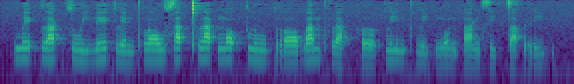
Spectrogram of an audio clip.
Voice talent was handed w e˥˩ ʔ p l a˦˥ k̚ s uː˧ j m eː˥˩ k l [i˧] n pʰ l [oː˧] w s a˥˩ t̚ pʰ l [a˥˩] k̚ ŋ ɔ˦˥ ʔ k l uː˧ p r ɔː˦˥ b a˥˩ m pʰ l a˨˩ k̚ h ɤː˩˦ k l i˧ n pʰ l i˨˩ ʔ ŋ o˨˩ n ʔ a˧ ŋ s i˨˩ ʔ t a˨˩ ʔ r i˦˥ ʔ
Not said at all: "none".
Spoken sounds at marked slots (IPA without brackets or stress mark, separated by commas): e˧, ɔː˧, a˥˩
